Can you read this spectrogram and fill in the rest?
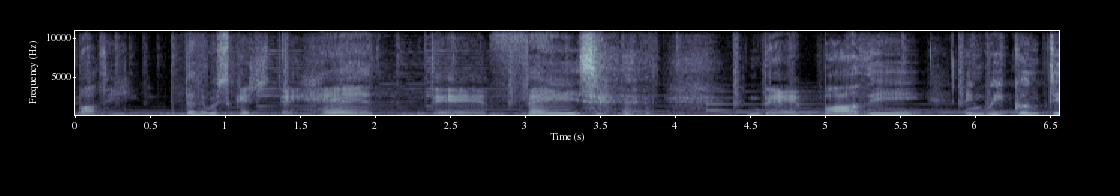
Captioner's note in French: rires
